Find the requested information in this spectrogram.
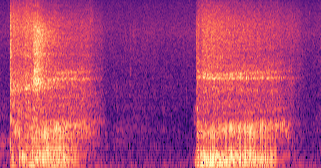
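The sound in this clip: A voice imitates a lion's low exhaling grumble: two rough, rumbling breaths, each lasting about a second, separated by a quiet pause, deep and moderately loud.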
